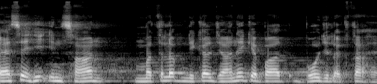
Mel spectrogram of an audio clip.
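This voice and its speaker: A man's fairly high voice, dark and mellow in tone, with fairly even intonation. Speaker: voice-over artist. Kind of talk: motivational quotes narration.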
